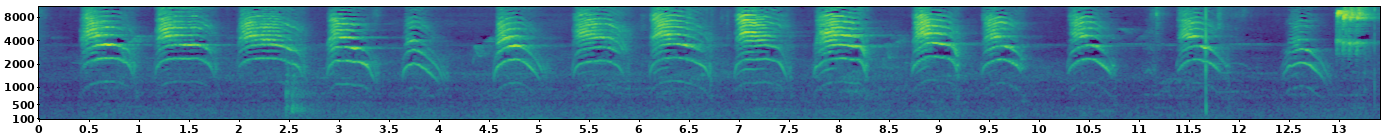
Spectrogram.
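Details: Domestic cat, with an injured mother cat and her abandoned kitten, gives a steady run of about fourteen arched, whining meows, roughly one per second, each rising then falling, over a quiet indoor background.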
